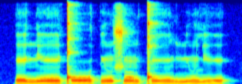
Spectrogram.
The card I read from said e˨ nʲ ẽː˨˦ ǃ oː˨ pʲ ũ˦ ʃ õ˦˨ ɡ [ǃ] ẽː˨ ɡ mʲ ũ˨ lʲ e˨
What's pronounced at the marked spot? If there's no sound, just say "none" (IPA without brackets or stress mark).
ǃ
